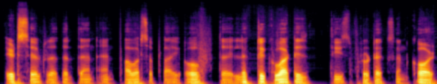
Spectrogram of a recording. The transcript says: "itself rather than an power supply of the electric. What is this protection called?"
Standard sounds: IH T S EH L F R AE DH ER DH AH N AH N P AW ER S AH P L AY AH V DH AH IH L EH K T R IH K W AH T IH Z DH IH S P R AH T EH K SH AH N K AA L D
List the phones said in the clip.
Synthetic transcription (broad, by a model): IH T S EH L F R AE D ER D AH N AH N P AW ER S AH P L AY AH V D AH IH L EH K T R IH K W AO T IH Z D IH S P R AH T EH K SH AH N K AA L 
